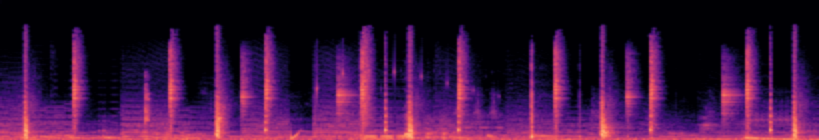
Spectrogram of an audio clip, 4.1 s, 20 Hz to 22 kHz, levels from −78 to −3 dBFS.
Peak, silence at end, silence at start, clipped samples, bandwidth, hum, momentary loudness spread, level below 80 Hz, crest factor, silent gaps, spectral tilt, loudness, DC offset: 0 dBFS; 0 s; 0 s; under 0.1%; 18 kHz; none; 6 LU; -46 dBFS; 22 dB; none; -1.5 dB/octave; -21 LUFS; under 0.1%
